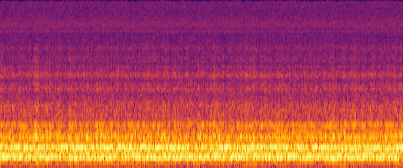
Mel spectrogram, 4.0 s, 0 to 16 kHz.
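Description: Steady drone of the Quest Kodiak 100's single Pratt & Whitney PT6A turboprop and propeller at cruise power, heard as an even hum of several steady tones.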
